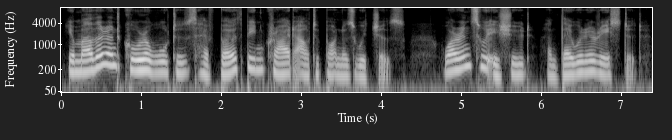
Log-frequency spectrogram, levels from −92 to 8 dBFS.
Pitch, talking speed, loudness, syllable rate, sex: 175 Hz, 160 wpm, -17 LUFS, 4.7 syllables/s, female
